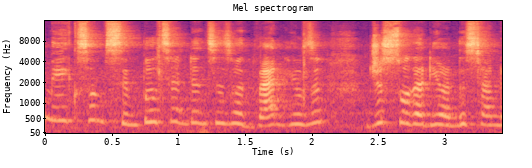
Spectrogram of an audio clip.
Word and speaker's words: Van Heusen: v-a-n-h-e-u-s-e-n and how is it pronounced it is pronounced as v a n h y double o z u h n van who's in so can we make some simple sentences with Van Heusen just so that you understand it properly okay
